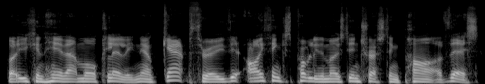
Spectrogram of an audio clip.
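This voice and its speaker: A man narrating a software tutorial in an informal, explanatory way, thinking aloud as he goes. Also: mid-range voice, a little fast, no echo, studio quality, soft background music. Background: synth and vocoder demo sounds.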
